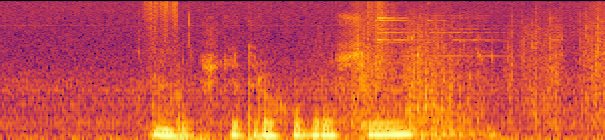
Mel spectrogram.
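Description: A horse snorts and huffs close by.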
